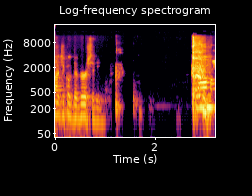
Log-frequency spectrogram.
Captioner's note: man coughs; speaks in foreign language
